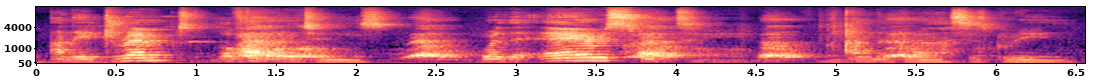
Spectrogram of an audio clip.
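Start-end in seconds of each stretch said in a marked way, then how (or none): none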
